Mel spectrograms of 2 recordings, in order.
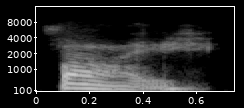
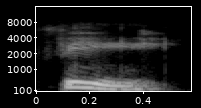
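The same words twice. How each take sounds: First: The letter name is pronounced the English way. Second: The letter name is pronounced the Greek way. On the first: "in English" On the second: "let me read in Greek"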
